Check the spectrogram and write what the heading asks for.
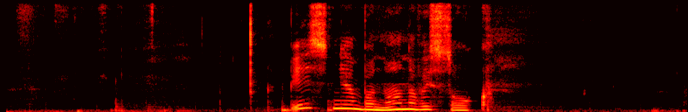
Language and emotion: Russian, sad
